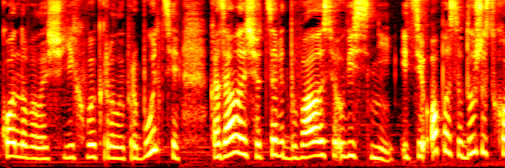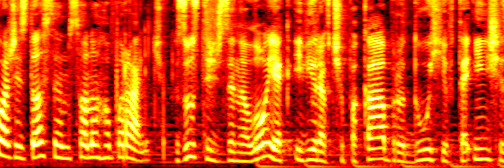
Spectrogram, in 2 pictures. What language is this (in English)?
Ukrainian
